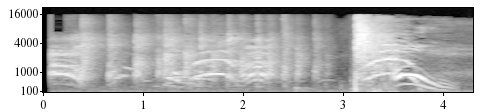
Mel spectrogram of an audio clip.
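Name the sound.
face slap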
